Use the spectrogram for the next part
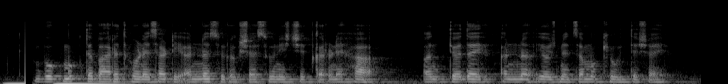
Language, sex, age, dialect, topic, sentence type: Marathi, male, 25-30, Northern Konkan, agriculture, statement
